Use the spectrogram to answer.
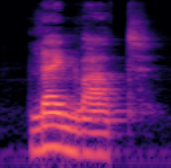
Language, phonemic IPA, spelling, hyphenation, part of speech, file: Dutch, /ˈlɛi̯n.ʋaːt/, lijnwaad, lijn‧waad, noun, Nl-lijnwaad.ogg
- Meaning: 1. linens, linen 2. linen, linen piece of fabric or clothing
